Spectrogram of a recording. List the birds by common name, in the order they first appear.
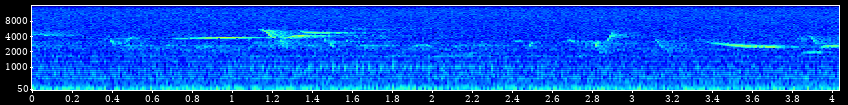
Orange-crowned Warbler, Black-headed Grosbeak, Hermit Thrush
